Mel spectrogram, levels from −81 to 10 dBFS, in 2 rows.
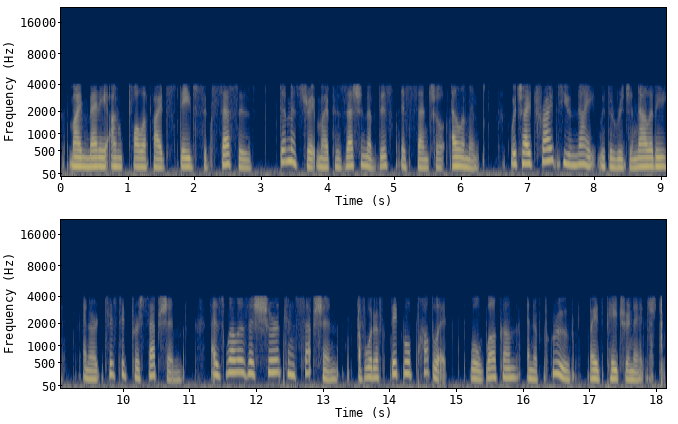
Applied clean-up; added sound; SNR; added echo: neural diffusion model UNIVERSE++.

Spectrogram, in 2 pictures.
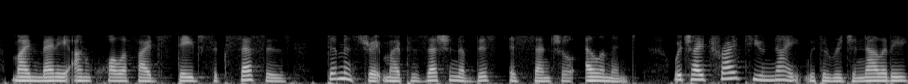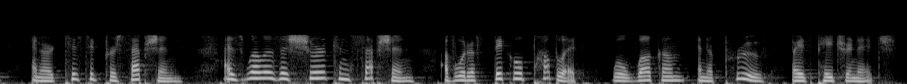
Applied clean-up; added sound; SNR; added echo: none; none; none; none.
